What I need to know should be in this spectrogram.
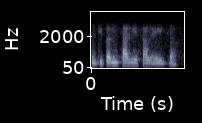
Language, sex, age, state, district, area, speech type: Sindhi, female, 45-60, Gujarat, Junagadh, rural, conversation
